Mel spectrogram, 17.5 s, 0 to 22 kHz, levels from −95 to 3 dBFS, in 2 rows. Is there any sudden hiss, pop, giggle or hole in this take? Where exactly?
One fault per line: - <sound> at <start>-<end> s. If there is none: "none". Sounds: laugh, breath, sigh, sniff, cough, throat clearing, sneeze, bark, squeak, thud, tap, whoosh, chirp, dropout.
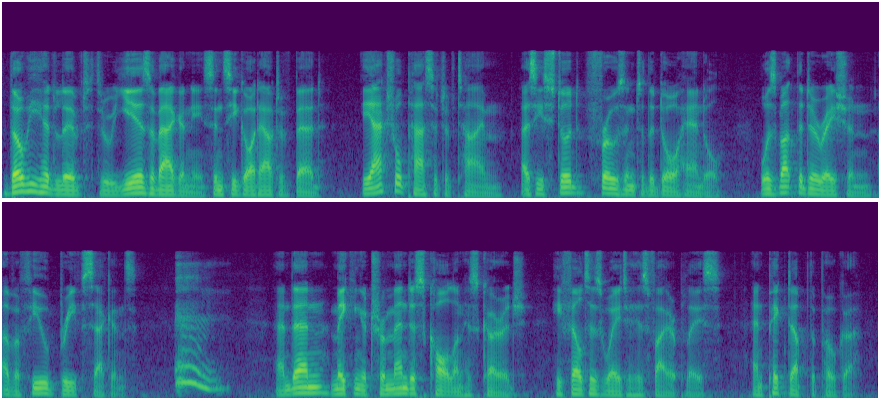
- throat clearing at 10.5-11.1 s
